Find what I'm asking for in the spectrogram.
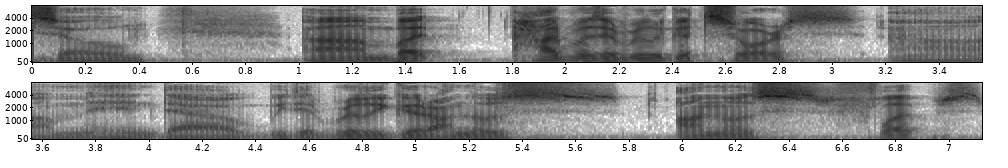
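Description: At a fairly slow pace, a man talks in a fairly low pitch with ordinary pitch variation and an unremarkable speaking voice. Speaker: real estate investor, house flipper. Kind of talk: casual roundtable discussion.

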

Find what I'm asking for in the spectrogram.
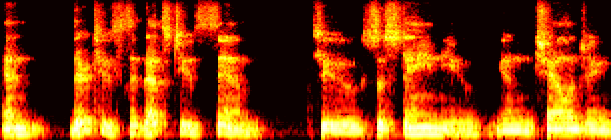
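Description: A man's voice with vocal fry. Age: 70s. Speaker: author and speaker. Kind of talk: interview conversation.

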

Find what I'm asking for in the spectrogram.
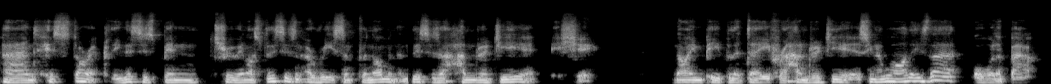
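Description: Somewhat breathy, the speaker talks fairly quickly in a southern English accent. The loudness stays very even. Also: man, fairly low pitch for a man, ordinary pitch variation. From southern England (Bournemouth). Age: 50s. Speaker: burnout peer support co-host and speaker. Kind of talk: interview conversation.

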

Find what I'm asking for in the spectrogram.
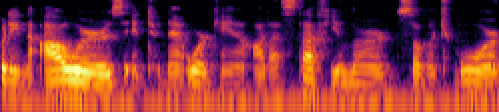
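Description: A woman speaks with a Chinese accent at a fairly slow pace. Her pitch is very deep and low, and her intonation is flat and monotone. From China. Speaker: real estate investor guest.

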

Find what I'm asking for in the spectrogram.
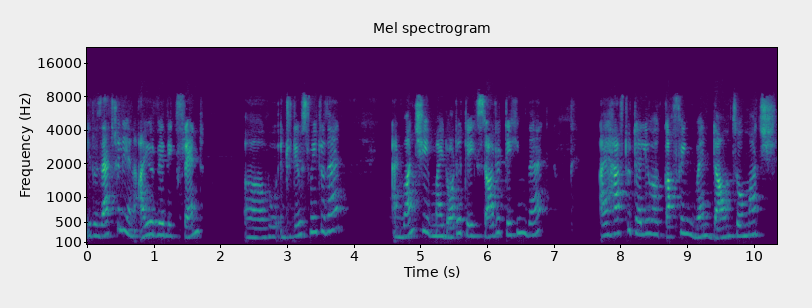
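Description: A woman speaks with an Indian accent at a high pitch. Her speech has long, frequent pauses. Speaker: houseplant expert. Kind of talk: casual interview chat.

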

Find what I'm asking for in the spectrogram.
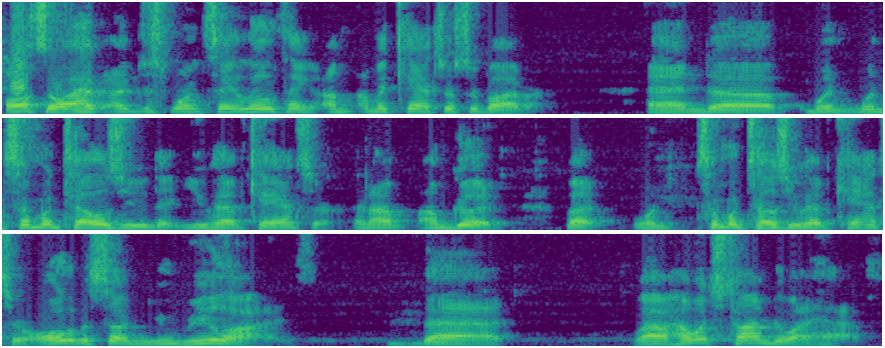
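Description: A man with an American accent speaks at a fairly quick pace in a high pitch, with a dark, mellow tone and ordinary pitch variation. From New York, US. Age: 60s. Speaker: artist. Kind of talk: interview. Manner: halting.

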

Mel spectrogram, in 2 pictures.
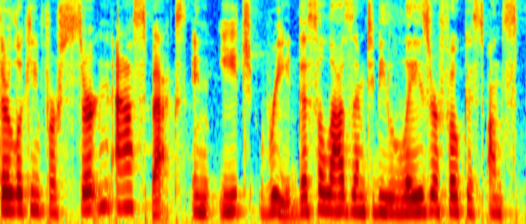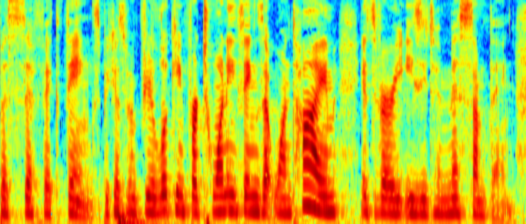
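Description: An unremarkable speaking voice, with ordinary pitch variation and a moderate pace, on a very clean recording with a silent background. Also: woman. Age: 50s. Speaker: book editor. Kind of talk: presentation.

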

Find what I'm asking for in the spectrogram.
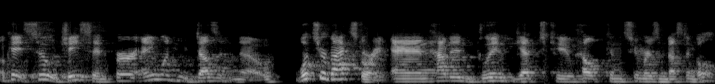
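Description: In an ordinary speaking voice, a man talks at a moderate pace with hardly any pauses, using lively intonation and a fairly high pitch. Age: 20s. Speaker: podcast host. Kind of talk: interview.

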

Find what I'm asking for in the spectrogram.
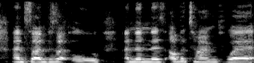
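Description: A woman with a British accent speaks in a fairly low pitch, her voice somewhat breathy. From UK. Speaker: podcast guest. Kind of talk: casual conversation.

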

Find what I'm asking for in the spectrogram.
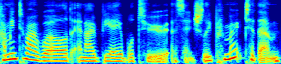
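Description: Fairly low in pitch, a woman speaks in an Australian accent. The sound is dry and close, with no echo. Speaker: tech company founder. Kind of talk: panel discussion.

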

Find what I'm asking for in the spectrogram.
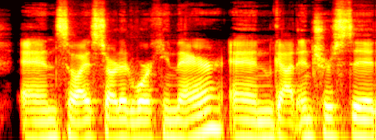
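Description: The recording is very clean with a silent background as a man speaks with a Midwestern American accent. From Missouri, small town. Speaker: nonprofit founder. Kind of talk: interview.

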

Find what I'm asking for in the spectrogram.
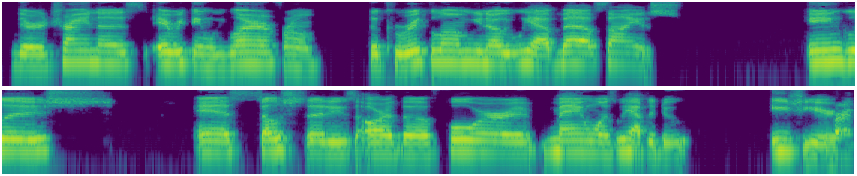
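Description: A woman speaks at a very slow pace. Her medium-pitched voice stays monotone and flat. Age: 20s. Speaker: podcast host. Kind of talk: casual chat.

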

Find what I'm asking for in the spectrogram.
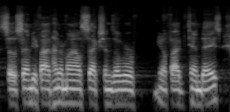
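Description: Fairly slow speech, dry and close with no echo. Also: man. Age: 50s. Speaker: travel agency owner and sales author. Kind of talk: interview. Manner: animated.

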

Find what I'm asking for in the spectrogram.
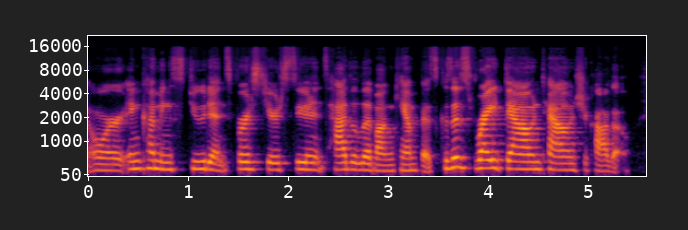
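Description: An American accent comes through with ordinary pitch variation on a very clean recording with a silent background. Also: woman. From Washington State, US. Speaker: solar sales professional. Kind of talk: interview.

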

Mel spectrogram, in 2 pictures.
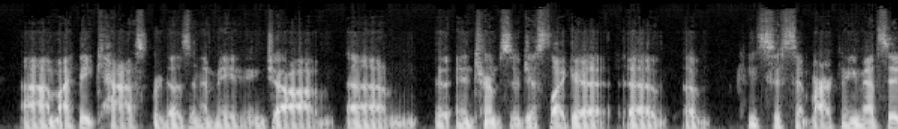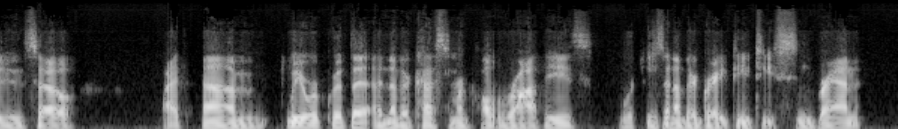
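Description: A man speaks with an American accent in a very deep, low pitch and a monotone, flat intonation. His moderate pace comes through in a dry, close sound with no echo. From Alaska. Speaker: software company founder. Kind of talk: casual interview. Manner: halting, many fillers and repeats.

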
